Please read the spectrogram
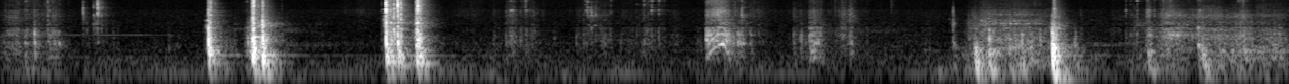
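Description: Small makeup items being handled and packed into a makeup bag: a series of sharp clicks and knocks of plastic items set down and bumping together, with rustling between.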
